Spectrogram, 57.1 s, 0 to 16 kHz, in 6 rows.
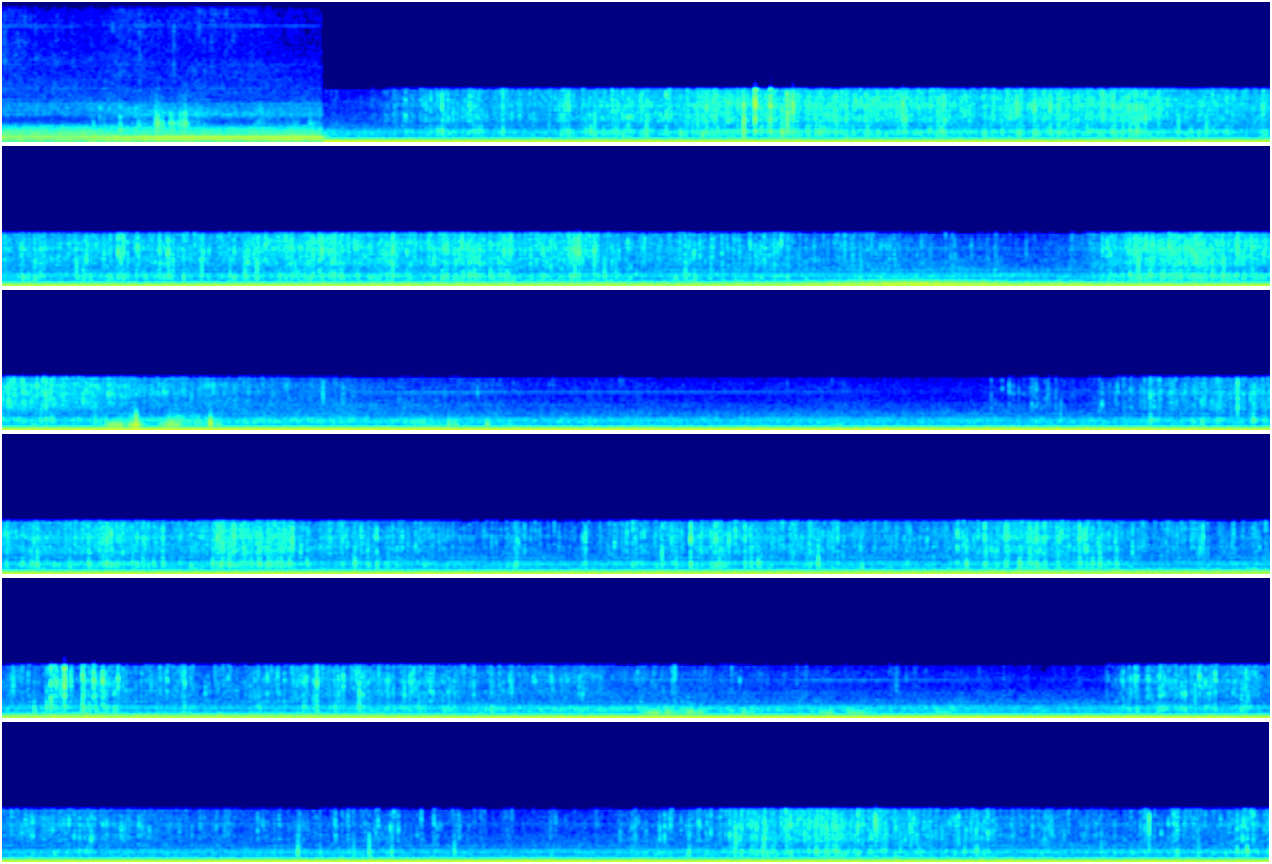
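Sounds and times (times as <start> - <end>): powder crackling in vacuum nozzle: 0.0 - 2.4, 26.5 - 42.8
vacuum cleaner humming: 0.0 - 2.4.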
